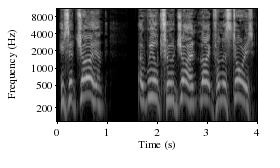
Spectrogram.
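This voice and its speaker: A man's voice: very high-pitched, slow pace, darkish tone, no room sound, studio quality, pitched above the performer's own voice. A man voicing a curious little girl who is a princess, full of eager questions. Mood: wondering.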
